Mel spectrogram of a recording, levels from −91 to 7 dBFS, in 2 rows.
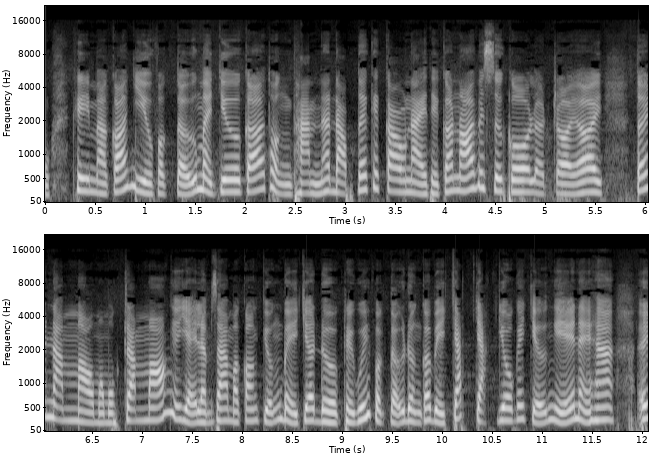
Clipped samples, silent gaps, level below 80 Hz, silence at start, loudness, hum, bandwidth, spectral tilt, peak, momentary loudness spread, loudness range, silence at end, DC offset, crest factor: under 0.1%; none; -38 dBFS; 0 s; -14 LUFS; none; 13.5 kHz; -4.5 dB/octave; 0 dBFS; 4 LU; 1 LU; 0 s; under 0.1%; 14 dB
